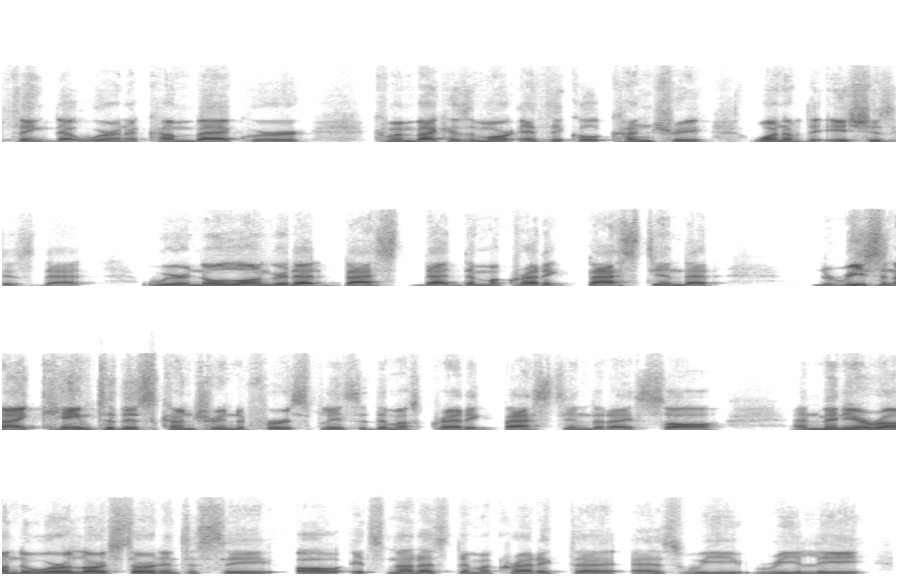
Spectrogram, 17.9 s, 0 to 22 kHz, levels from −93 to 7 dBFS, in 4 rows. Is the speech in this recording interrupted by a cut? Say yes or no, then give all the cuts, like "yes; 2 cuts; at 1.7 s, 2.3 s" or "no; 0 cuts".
yes; 1 cut; at 4.4 s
